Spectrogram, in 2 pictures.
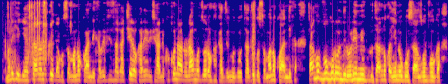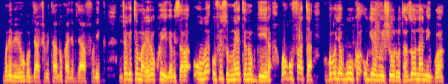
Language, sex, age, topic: Rundi, male, 36-49, education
